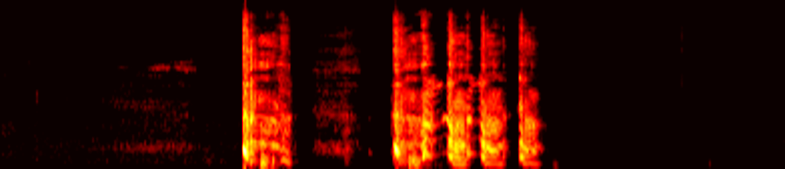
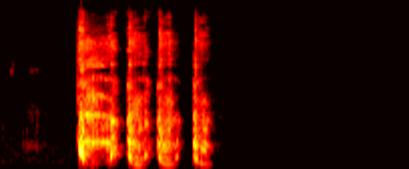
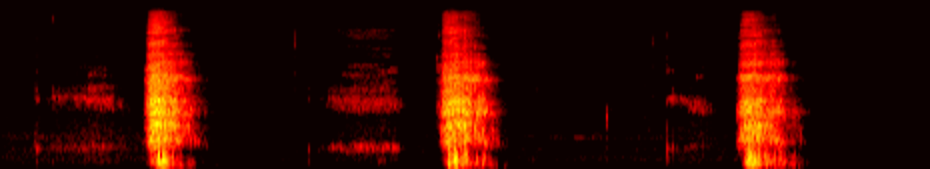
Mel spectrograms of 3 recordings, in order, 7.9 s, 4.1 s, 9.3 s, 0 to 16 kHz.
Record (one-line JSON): {"three_cough_length": "7.9 s", "three_cough_amplitude": 32768, "three_cough_signal_mean_std_ratio": 0.22, "cough_length": "4.1 s", "cough_amplitude": 32489, "cough_signal_mean_std_ratio": 0.29, "exhalation_length": "9.3 s", "exhalation_amplitude": 27290, "exhalation_signal_mean_std_ratio": 0.27, "survey_phase": "alpha (2021-03-01 to 2021-08-12)", "age": "18-44", "gender": "Male", "wearing_mask": "No", "symptom_cough_any": true, "symptom_headache": true, "symptom_onset": "2 days", "smoker_status": "Never smoked", "respiratory_condition_asthma": false, "respiratory_condition_other": false, "recruitment_source": "Test and Trace", "submission_delay": "2 days", "covid_test_result": "Positive", "covid_test_method": "RT-qPCR", "covid_ct_value": 31.8, "covid_ct_gene": "ORF1ab gene"}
